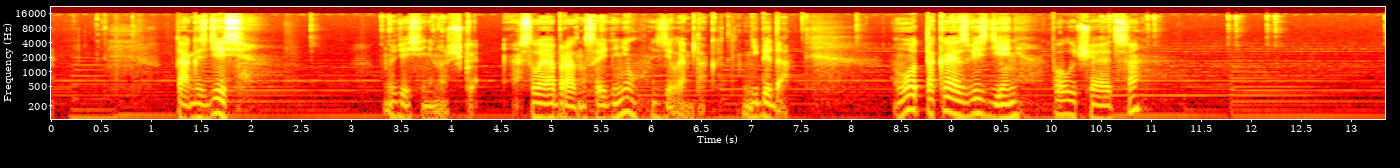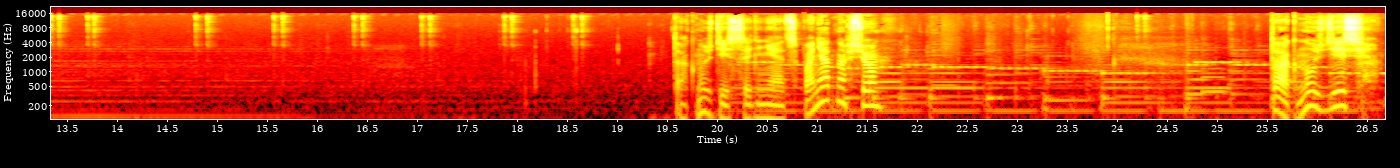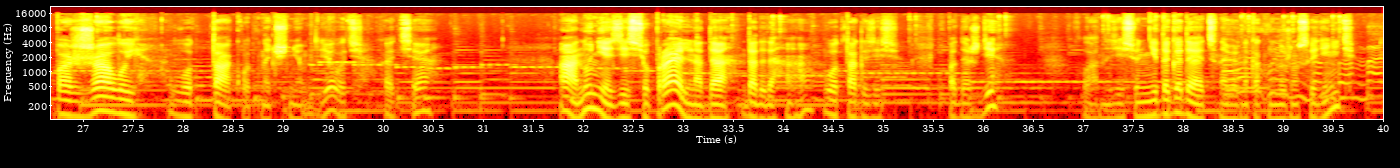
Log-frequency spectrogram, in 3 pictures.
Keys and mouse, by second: 0.0-40.0 typing, 0.7-2.7 middle drag, 5.4 click, 6.7-8.2 middle drag, 10.9 click, 12.1 click, 13.6 click, 17.0 click, 24.2 click, 27.0 click, 29.5 ctrl+z, 32.8 middle click, 33.9 click, 37.2 click, 39.0 click.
